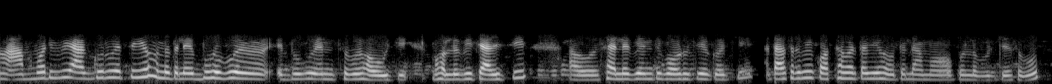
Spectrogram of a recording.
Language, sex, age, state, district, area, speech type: Odia, female, 18-30, Odisha, Kendrapara, urban, conversation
